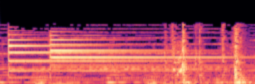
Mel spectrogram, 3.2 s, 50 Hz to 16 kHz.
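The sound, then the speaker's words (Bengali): Doorbell chime ringing at a house's front door: two bright, ringing tones struck in quick succession, each sustaining and slowly fading, followed by a few softer knocks and rustles. “ঘড়ির কাঁটায় কাঁটায় 10টায় গিয়ে রমণী মোহনের বাড়ির সদর দরজায় bell টিপলেন।”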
